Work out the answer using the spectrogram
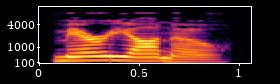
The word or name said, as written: mariano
